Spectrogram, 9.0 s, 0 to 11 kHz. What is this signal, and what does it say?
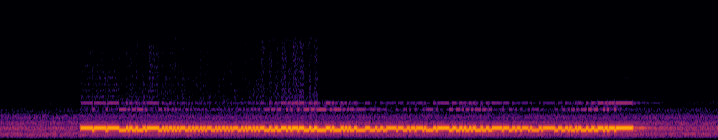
RTTY (45.45 baud, 170 Hz shift), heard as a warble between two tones, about 890 Hz centre, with room echo. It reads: RYRYRYRY CQ TEST VU3ID VU3ID CQ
